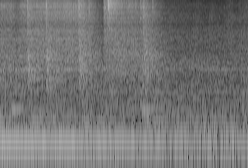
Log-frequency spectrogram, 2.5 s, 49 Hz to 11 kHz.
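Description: Schindler 330A hydraulic elevator's pump motor running with a steady low hum as the car starts moving, with a knock about a second in: a rough, jerky start.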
